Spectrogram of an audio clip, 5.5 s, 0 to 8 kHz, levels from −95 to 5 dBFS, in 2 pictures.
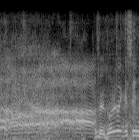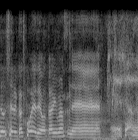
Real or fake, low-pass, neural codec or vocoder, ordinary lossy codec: fake; 7.2 kHz; codec, 24 kHz, 6 kbps, HILCodec; none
